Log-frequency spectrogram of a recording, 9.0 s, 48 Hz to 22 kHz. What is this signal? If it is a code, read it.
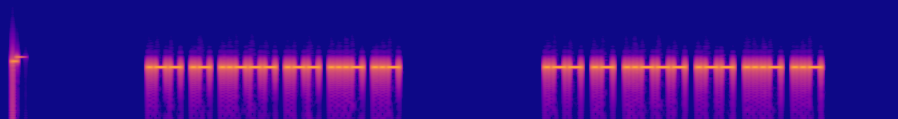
Morse code, heard as a keyed tone, about 29 wpm, 700 Hz. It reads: WA2WVU WA2WVU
